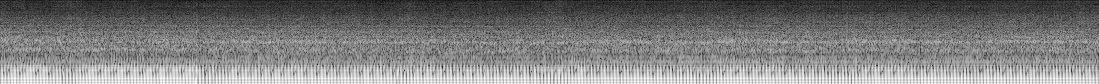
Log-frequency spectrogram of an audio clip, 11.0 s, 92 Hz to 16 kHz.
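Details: Coleman Powermate Pulse 1850 generator (engine built June 1996), repaired after running rough, carrying a space heater slightly over its 1500 W rating: steady, even hum with no hunting or stumbling, holding 114 V at about 62 Hz after governor speed reset; normal running under load.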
